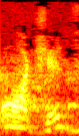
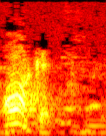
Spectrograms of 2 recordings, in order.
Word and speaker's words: orchids: some Orchards it's not Orchards it's orchids the CH is pronounced like K oh what movie did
